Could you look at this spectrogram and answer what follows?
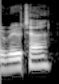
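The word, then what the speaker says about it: Rute: I don't know if it's like German pronunciation, if that'd be ruta.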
